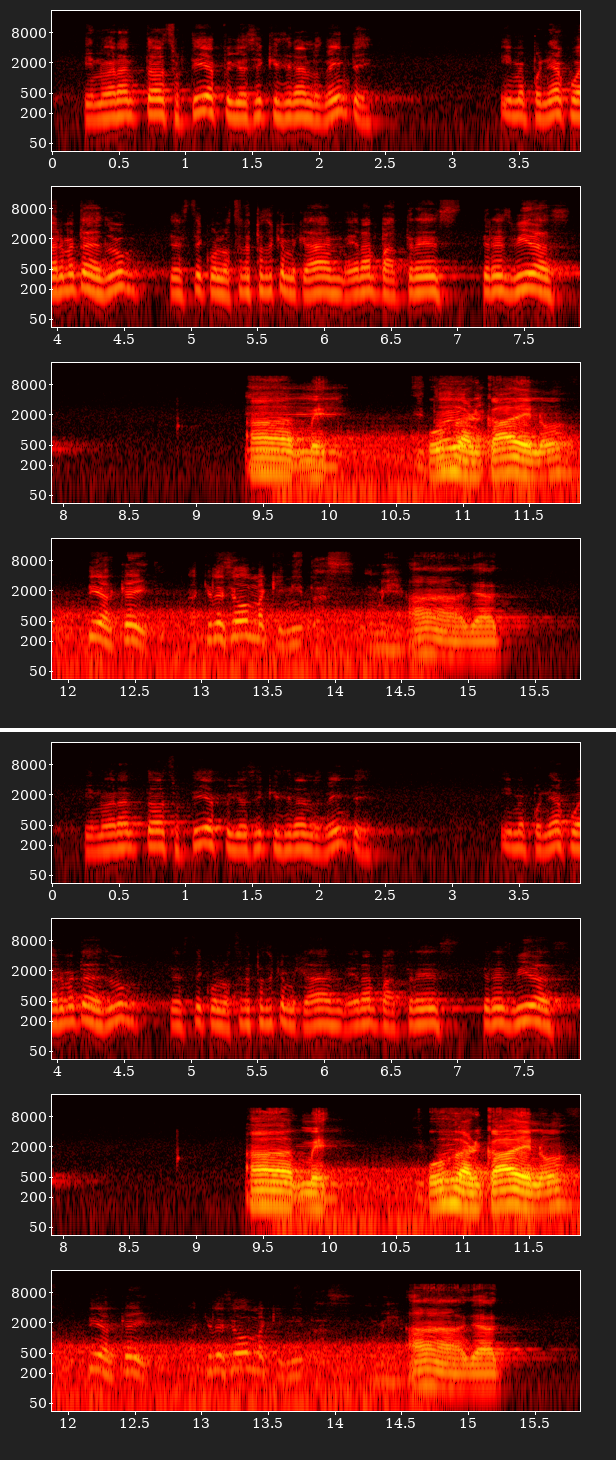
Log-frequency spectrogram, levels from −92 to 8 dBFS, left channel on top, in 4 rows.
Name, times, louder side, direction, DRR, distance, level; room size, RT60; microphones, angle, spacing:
voice 1, 0.2-2.4 3.4-6.9 7.2-7.8 9.4-10.1 10.6-11.2 12.2-12.6 12.9-14.7, left 3 dB, 50° left, 0.5 m, -39 dB
voice 2, 9.4-10.0 10.7-11.8 14.5-15.3, right 3 dB, 25° right, 0.4 m, -27 dB
sound 1, 9.5-14.7, equal, 85° left, 2.6 m, -48 dB
12.5 x 8.2 x 8.8 m
head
